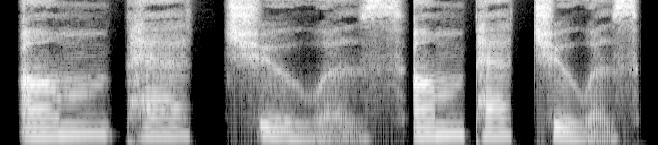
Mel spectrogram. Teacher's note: Both US and UK have the same pronunciation of this word. Stress pe. Keep chew smooth, not shoo.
